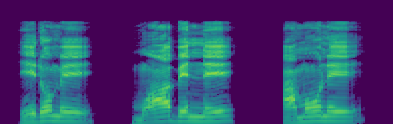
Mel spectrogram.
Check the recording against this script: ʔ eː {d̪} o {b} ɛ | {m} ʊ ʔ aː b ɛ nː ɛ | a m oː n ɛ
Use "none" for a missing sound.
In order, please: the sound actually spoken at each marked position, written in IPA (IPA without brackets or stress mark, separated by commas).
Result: d̪, m, m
